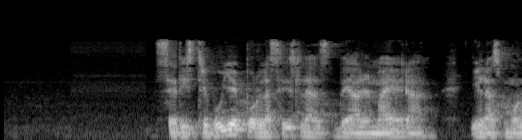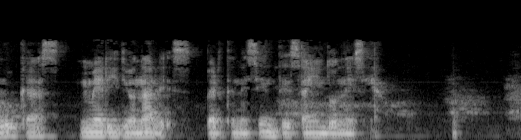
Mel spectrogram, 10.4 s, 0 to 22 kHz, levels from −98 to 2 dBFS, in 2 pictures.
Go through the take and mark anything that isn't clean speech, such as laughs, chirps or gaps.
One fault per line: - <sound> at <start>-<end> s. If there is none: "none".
none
